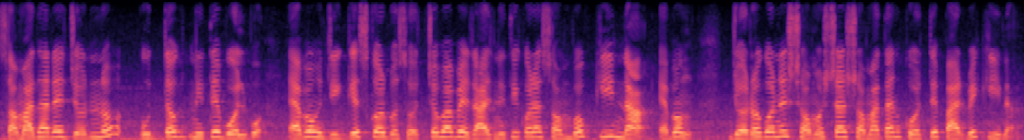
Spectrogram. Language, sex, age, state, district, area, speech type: Bengali, female, 18-30, West Bengal, Purulia, urban, spontaneous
